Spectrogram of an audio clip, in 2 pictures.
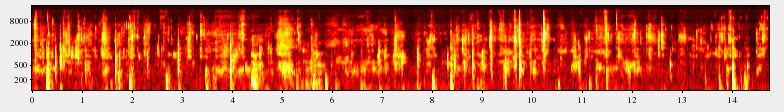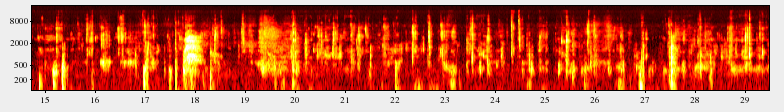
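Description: Two people chewing mouthfuls of rice and chicken curry eaten by hand, a close, continuous stream of wet chewing with many irregular short mouth clicks.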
